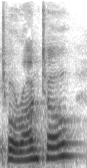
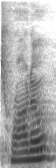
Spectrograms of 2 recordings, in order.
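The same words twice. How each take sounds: First: It is said the way non-Canadians say it. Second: It is said the way Canadians say it.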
